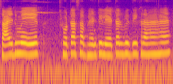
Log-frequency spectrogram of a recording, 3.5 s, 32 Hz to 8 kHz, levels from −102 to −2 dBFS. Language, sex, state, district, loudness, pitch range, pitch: Hindi, female, Jharkhand, Garhwa, -16 LUFS, 230-240 Hz, 235 Hz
